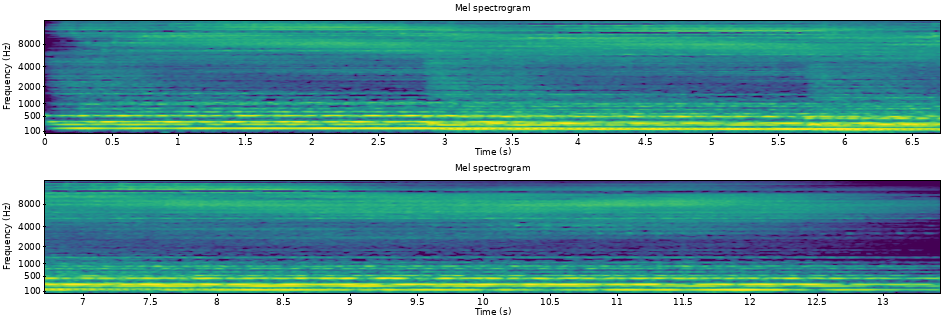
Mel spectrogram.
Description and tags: Live Krystal Cosmic Pads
